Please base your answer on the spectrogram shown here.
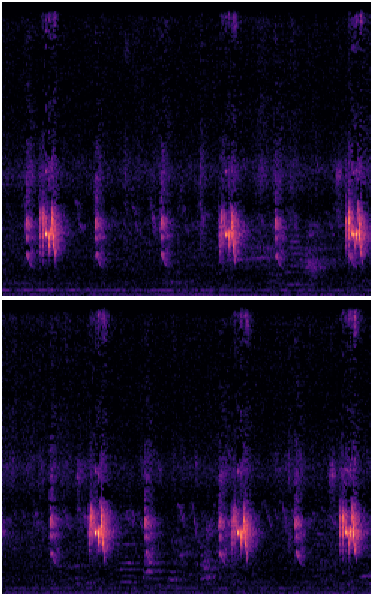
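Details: Red-headed flowerpecker at a trapping site with a decoy bird: sharp, high, clicking chip notes given singly about every one to one and a half seconds, with faint low background hum.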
